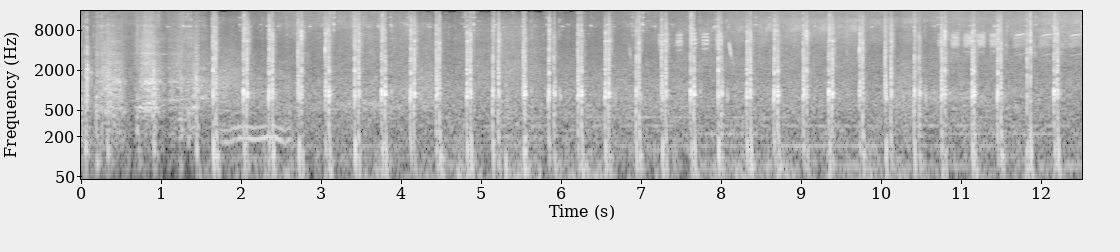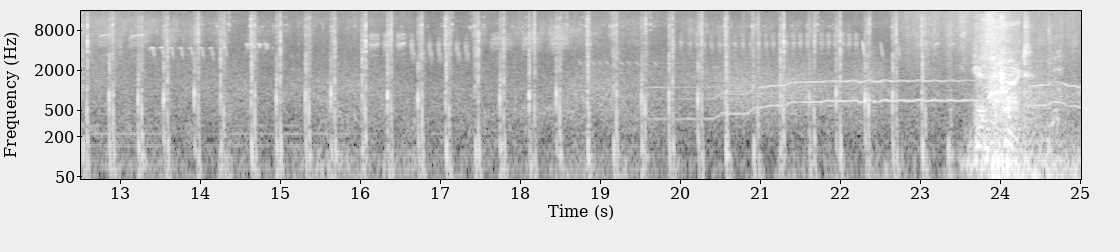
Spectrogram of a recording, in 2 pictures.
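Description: Horse hooves clip-clop in a fast, steady rhythm throughout in The Witcher 3, with brief game voices over it and a louder burst near the end.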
